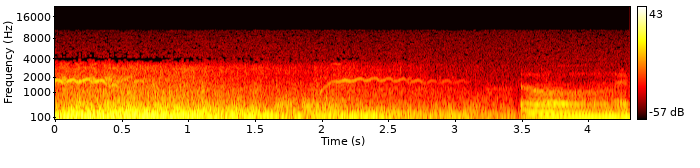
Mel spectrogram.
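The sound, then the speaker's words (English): A horse hitched to a buckboard whinnies loudly and shrilly as it rears and backs up over a rough, rumbling commotion as the buckboard overturns, then a second, lower neigh rings out as the clatter drops away. “Fool horse. The way he reared and backed up, I jumped off that buckboard just in time.”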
